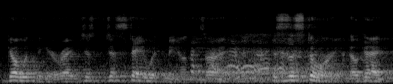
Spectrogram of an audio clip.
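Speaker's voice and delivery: ordinary talk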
